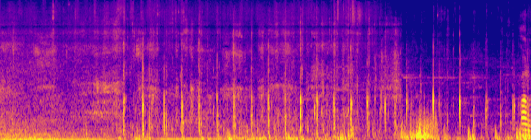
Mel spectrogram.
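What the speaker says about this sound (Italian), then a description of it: "Eccola la mandria che sta scendendo, gran galoppo" A herd of Piedmontese cattle gallops downhill in the rain, many hooves clattering rapidly in a dense irregular drumming with faint voices in the background.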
